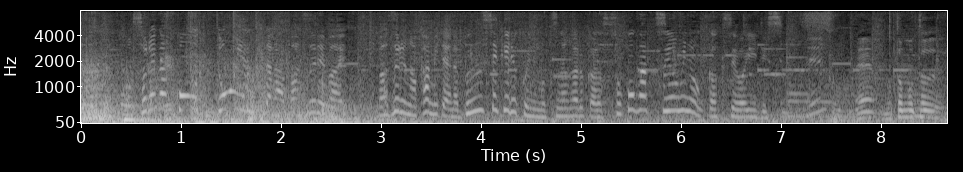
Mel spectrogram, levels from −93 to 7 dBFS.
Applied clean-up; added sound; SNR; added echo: none; Tabla + Bicycle; -3 dB; none.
